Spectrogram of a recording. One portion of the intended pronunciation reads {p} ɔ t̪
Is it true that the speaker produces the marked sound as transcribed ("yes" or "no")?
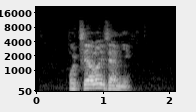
yes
